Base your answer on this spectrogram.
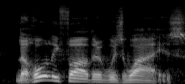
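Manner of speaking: plain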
